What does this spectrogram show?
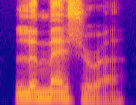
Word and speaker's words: Le Mesurier: and her maiden name, Le Mesurier, was the one her son would eventually take for the stage. The surname rhymes with treasurer.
